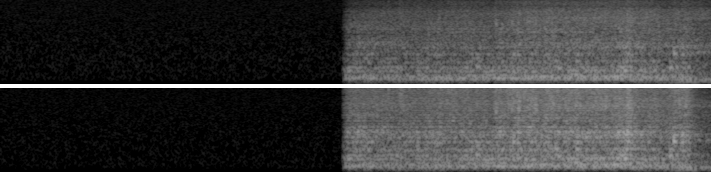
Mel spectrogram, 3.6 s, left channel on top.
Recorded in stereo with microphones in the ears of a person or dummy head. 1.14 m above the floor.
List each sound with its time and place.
1.7 s breathing: 55° right (ahead or behind), 1.7 m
